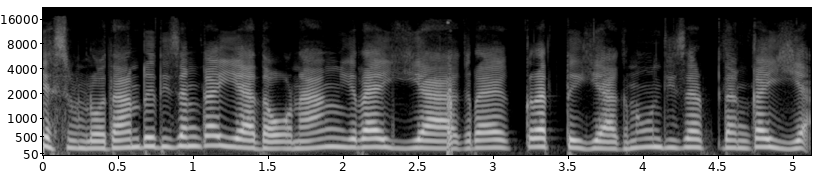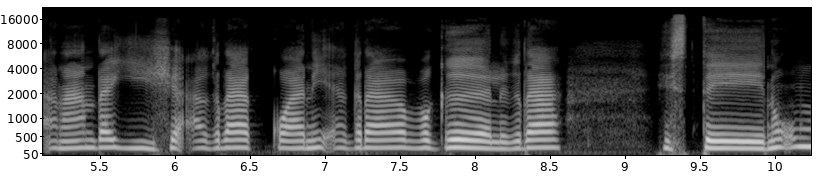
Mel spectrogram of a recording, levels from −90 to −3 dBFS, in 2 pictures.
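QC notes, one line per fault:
2.69–2.73 s, DAB burbling: a brief burble over the speech. Bit errors slipped past error correction, putting short noise blips into single sub-bands across three frames.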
